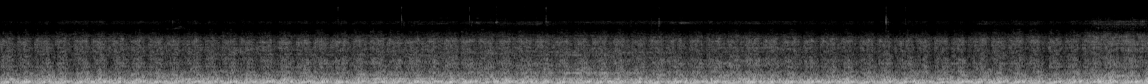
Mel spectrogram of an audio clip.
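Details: PC200-8 with a crank/no-start complaint blamed on a defective common-rail pressure sensor (no rail pressure); here a deep, steady diesel idle with an even low throb, no misses or knocks, running cleanly.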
